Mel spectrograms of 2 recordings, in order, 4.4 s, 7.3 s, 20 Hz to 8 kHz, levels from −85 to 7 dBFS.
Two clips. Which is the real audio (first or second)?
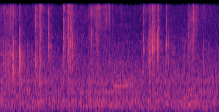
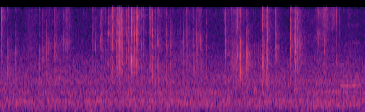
second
